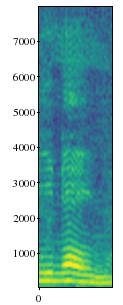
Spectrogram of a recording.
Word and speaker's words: Leenane: Bueno, con esta obra la belleza tengo acá como el me quedó de la belleza y pronúncianos bien el pueblo que es irlandés. Linein, Linein, la reina de la belleza de Linein.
